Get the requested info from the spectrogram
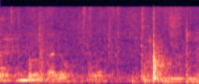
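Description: Quiet, low murmured speech, with one sharp knock near the end.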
